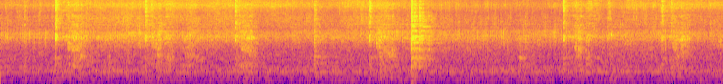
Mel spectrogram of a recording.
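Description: Chopped garlic and ginger fry lightly in oil for chicken soup, a soft steady sizzle broken by repeated utensil scrapes and clinks as the pan is stirred, close and alone.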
